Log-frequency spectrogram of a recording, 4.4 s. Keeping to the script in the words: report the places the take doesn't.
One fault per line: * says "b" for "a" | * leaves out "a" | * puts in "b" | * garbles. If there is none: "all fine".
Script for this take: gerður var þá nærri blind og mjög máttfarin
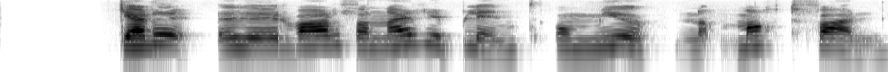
all fine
